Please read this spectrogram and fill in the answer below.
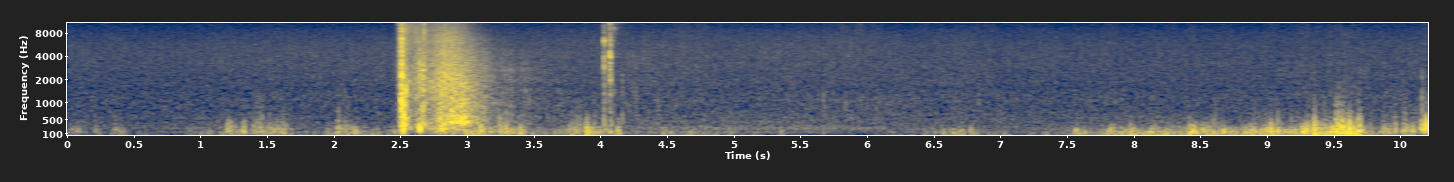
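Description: A single black-powder shot from a Rogers & Spencer percussion revolver, the Pedersoli replica, fired at a target: one sharp, loud crack with a short ringing tail. A second, weaker crack follows about a second and a half later.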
